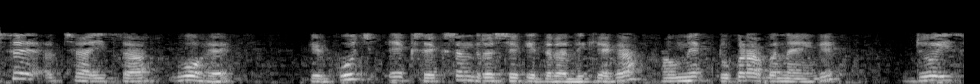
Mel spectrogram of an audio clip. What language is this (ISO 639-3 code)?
hin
